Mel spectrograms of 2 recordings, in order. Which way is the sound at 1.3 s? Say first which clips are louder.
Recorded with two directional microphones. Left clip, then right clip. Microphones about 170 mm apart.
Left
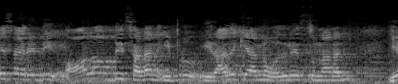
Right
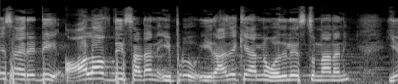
Right 9 dB; 40° right (ahead or behind).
